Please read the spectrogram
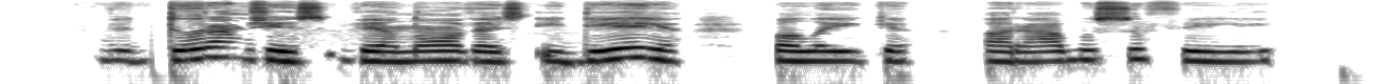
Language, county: Lithuanian, Vilnius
